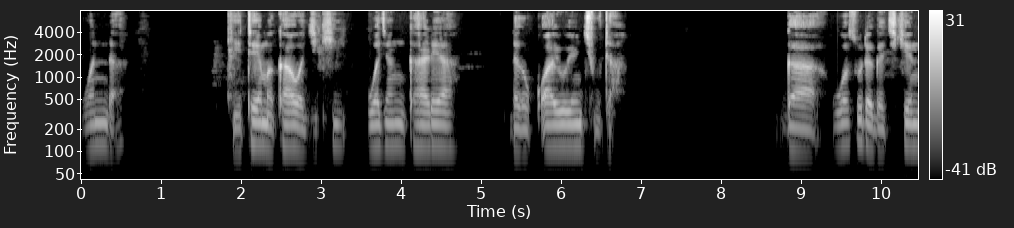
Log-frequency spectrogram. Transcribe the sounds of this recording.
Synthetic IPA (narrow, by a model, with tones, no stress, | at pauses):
wɐ˦nda˨ | jʲeː˨ta˦jmɐ˨kaː˦wa˨d͡ʒɪ˨kʲʰiː˦ | wɐ˦d͡ʒɛ˦ŋkaː˦ɽɪ˦jaː˦ | dɐ˨ɡa˨kʷʼaː˦joː˦jɪ˦nt͡ʃuː˦taː˦ | ɡa˨wɐ˦su˦dɐ˨ɡa˨t͡ʃɪ̥˦kʲɪ˦ŋ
